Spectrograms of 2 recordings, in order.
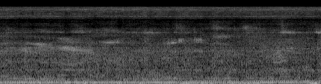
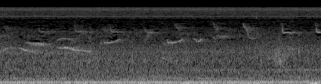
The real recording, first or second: second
